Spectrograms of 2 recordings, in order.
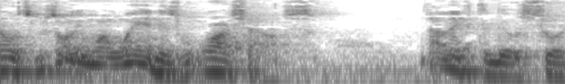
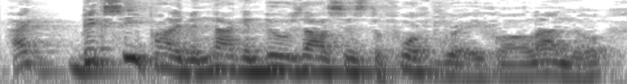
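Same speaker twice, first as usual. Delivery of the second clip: ordinary talk, nothing marked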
